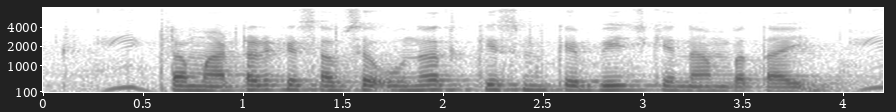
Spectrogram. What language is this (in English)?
Bhojpuri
